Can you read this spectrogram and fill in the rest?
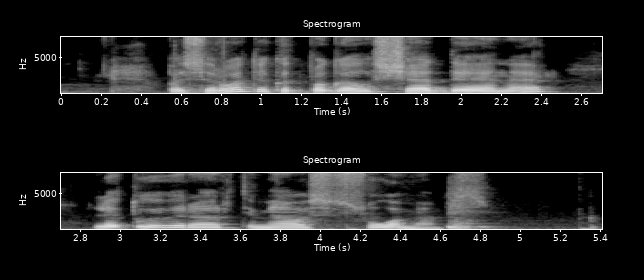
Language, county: Lithuanian, Utena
